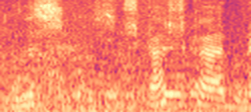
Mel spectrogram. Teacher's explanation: Esse S meio misturado com X, trocando o E pelo I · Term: chiado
